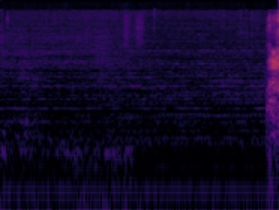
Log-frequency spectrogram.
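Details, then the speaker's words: Low, wavering gurgling rumble of a growling stomach (borborygmi), which the person says won't stop, with soft background music. "think my stomach just won't shut up."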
